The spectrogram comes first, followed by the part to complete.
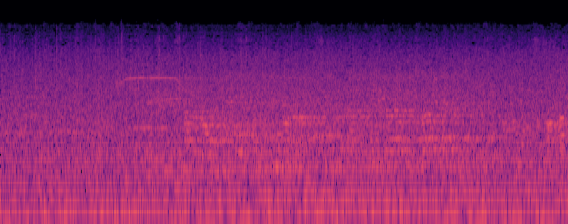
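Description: Steady din of a large stadium crowd, a dense wash of voices and noise, with a brief high whistle-like tone about two seconds in.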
